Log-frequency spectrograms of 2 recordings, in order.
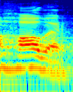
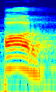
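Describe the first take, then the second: First: The word begins with an audible h sound. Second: The word begins directly with a vowel sound. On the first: The speaker calls it wrong. "अगर इसको बच्चा पढ़ेगा हावर" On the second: The speaker calls it right. "इसका उच्चारण होता है आर"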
